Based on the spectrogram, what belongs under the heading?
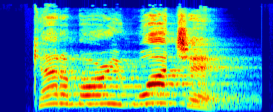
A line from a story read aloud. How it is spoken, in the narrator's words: shouted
